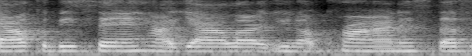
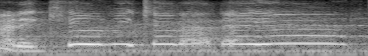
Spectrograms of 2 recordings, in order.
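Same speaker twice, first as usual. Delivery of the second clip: alarmed. Real, not acted. Sirens outside, alarmed.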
